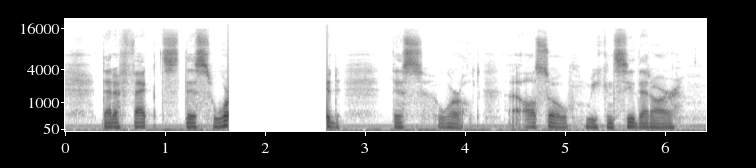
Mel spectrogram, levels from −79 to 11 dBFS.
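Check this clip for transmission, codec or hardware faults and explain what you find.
One fault stands out, an audio dropout to silence. Just after "that affects this", at 1.63 s, the speech cuts off mid-flow and the clip falls into dead digital silence, with no room tone at all, until the sound resumes abruptly at 2.62 s. Roughly one second of speech is simply missing. The likely cause is the input being lost for that stretch, through a disconnect, a failed link or an accidental mute, while the recorder kept writing silence.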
